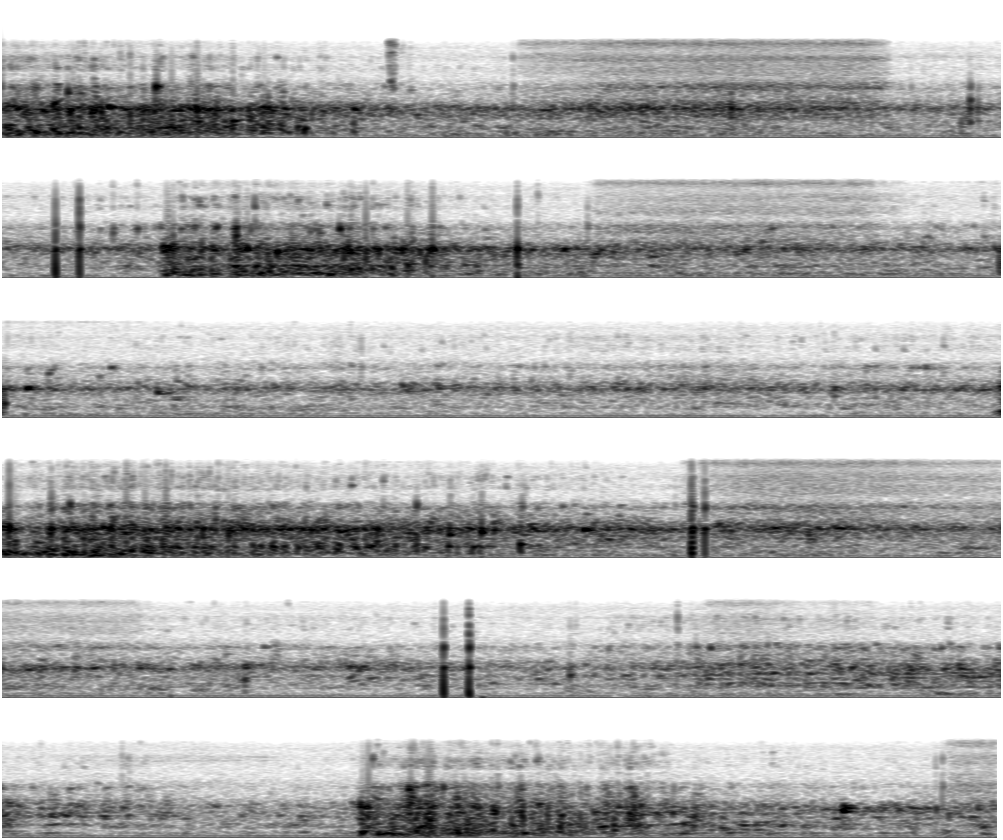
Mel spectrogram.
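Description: Scuba diver breathing through a regulator underwater. Each exhale sends out a rushing, gurgling burst of bubbles, and each inhale draws a thinner hiss, in slow breaths several seconds apart.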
